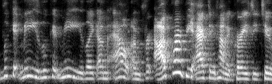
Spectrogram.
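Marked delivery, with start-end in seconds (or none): 0.0-2.0 put-on woman's voice, higher-pitched. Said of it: "she's just like".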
